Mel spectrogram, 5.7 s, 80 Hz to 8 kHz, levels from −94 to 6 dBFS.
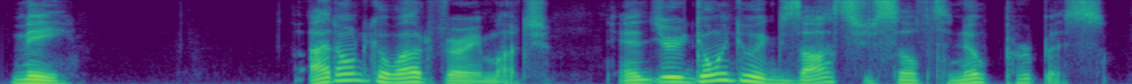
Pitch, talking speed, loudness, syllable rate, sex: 135 Hz, 170 wpm, -19 LUFS, 5.5 syllables/s, male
